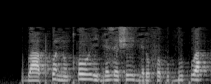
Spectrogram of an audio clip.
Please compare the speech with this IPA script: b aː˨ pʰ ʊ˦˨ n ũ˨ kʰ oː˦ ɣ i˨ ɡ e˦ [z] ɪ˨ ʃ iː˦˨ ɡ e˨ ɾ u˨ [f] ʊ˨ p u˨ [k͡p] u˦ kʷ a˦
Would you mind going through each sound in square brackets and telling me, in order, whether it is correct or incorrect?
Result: correct, correct, incorrect: ɡ͡b

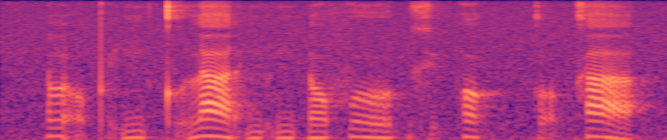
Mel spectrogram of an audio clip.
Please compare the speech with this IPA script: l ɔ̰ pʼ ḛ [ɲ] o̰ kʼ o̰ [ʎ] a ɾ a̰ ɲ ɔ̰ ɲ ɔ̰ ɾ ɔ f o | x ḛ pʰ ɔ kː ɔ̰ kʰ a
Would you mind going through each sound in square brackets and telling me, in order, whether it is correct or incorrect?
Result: correct, incorrect: l

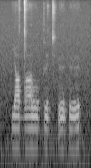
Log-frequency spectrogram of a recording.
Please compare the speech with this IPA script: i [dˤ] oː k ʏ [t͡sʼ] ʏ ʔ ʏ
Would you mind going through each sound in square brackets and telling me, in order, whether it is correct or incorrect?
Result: correct, correct

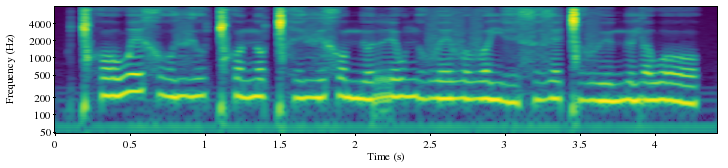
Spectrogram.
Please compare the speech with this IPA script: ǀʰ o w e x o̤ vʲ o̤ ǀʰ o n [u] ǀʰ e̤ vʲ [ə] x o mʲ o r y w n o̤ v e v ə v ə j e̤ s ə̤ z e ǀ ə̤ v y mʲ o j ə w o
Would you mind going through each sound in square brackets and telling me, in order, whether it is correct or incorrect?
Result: incorrect: o, correct

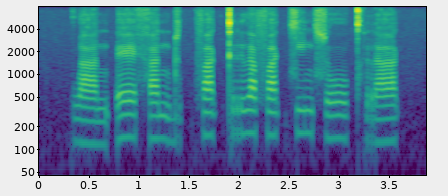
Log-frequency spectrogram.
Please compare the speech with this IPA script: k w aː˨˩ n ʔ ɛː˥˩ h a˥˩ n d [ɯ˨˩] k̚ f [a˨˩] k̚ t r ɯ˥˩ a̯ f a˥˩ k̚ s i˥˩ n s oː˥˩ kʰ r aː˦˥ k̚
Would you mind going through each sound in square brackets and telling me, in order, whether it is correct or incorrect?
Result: incorrect: u˨˩, incorrect: a˥˩

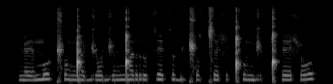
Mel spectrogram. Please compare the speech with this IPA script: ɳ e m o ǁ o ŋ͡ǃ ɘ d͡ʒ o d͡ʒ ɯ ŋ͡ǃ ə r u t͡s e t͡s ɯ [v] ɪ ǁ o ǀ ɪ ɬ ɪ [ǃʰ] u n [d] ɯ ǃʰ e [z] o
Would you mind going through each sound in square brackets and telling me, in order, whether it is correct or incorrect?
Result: incorrect: b, correct, incorrect: d͡ʒ, incorrect: ɬ

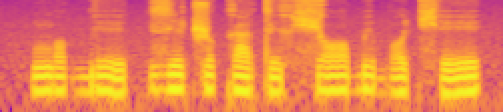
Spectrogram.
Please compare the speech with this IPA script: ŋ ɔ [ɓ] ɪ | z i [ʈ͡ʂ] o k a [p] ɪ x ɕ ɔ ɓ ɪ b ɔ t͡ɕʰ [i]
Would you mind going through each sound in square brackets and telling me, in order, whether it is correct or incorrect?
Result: incorrect: ɡ͡b, correct, incorrect: t, incorrect: e

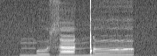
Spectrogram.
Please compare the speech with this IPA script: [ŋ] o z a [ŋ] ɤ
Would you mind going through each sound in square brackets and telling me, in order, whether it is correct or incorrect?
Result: incorrect: ŋ͡m, incorrect: ŋ͡ǃ

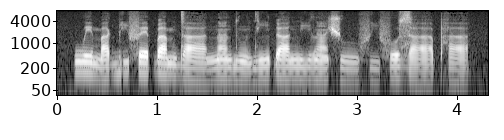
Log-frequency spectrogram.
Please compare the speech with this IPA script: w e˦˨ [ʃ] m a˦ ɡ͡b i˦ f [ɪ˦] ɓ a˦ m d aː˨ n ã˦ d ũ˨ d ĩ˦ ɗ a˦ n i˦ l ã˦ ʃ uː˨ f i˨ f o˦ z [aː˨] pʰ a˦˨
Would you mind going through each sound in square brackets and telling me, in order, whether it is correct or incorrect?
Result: incorrect: none, incorrect: ɛ˦, correct

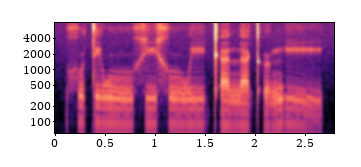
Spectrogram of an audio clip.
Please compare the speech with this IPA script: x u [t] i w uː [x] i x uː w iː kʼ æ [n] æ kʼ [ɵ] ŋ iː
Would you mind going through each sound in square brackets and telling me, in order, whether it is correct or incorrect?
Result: correct, correct, correct, correct

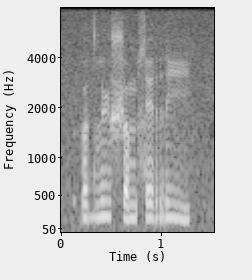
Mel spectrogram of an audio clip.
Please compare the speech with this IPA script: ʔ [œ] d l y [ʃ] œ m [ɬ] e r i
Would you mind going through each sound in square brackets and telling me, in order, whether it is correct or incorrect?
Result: incorrect: ɵ, correct, correct

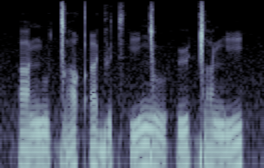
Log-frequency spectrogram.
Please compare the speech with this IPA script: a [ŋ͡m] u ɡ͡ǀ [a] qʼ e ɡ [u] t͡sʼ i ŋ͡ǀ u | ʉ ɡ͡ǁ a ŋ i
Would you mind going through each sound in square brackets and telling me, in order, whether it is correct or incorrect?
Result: incorrect: ŋ, correct, incorrect: ʉ

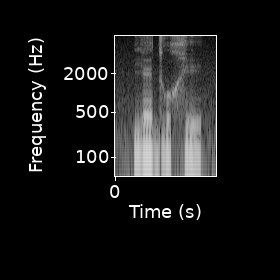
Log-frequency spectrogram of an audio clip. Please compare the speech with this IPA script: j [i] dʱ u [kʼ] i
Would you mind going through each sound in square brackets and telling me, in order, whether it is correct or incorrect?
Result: incorrect: e, incorrect: x

